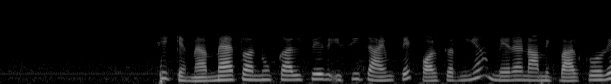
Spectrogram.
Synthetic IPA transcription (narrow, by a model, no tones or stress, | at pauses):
ʈʰiːkɦɛːmɛ̃ːmɛ̃ːt̪ʊɦaːnũːkəlpʰɪɾɪ̰siːʈaːɪmt̪eːkɔːlkəɾniːãːmeːɾaːnaːmɪk̚baːlkoɾeː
